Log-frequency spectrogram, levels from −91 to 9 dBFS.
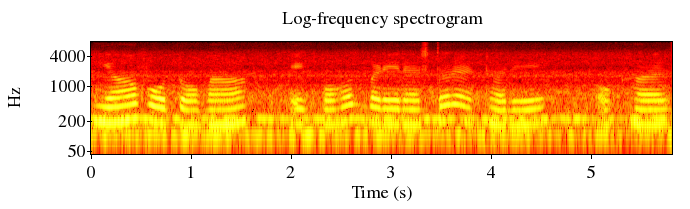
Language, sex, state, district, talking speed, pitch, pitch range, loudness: Hindi, male, Chhattisgarh, Raipur, 85 wpm, 180 Hz, 170-195 Hz, -16 LUFS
